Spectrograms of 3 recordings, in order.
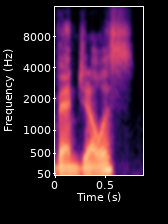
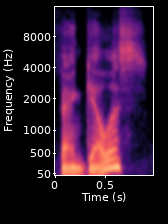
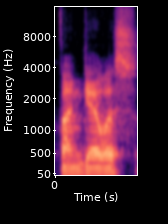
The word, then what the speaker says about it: Vangelis: i guess mispronouncing it's i call him van jealous but i guess it's vangelis i heard that recently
